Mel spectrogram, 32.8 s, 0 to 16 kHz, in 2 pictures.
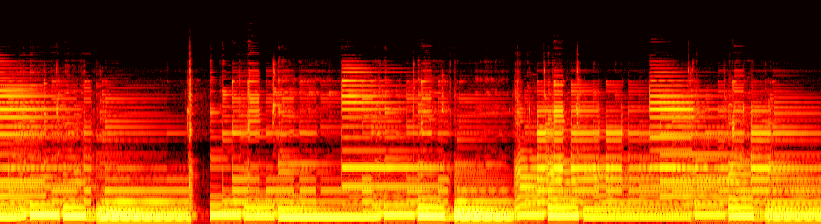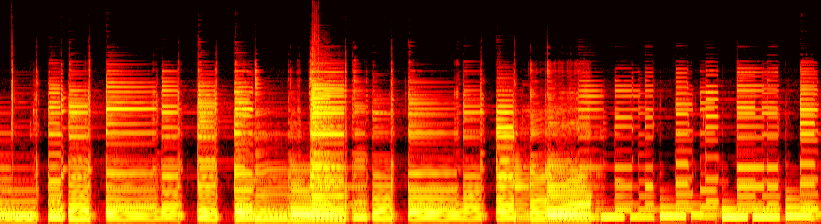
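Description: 1989 Gibson Les Paul Custom with Bill Lawrence "The Original" humbuckers, played clean through a Mesa/Boogie amp. It opens with ringing chords and picked notes, then about halfway through turns to short, choppy chord stabs with brief silent breaks between them.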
